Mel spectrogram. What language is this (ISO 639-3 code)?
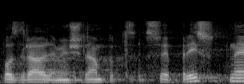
hrv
